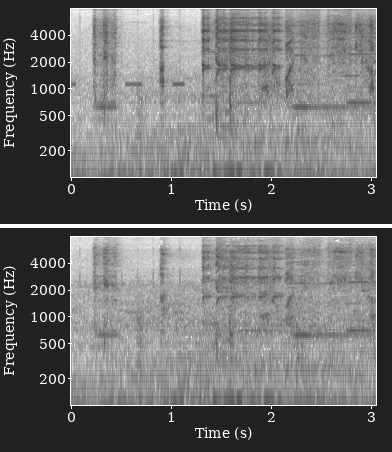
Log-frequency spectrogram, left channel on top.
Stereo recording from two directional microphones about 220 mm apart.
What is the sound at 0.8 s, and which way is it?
Music, 25° left (ahead or behind).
